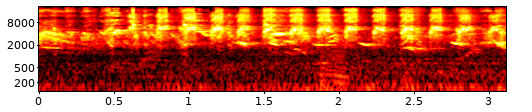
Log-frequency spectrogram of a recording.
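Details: Long-tailed shrikes, recorded as training for a songbird singing contest, sing dense, high chattering phrases of sharp chirps and squeaks, bursting about three times a second, with other birds overlapping in the background.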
